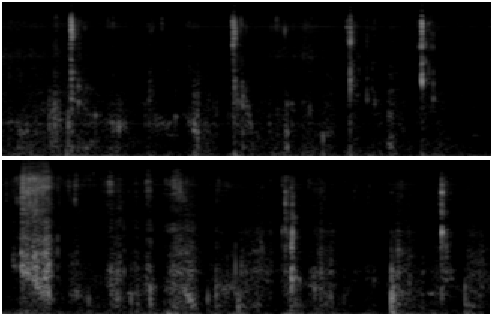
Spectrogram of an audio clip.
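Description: A person chewing crispy fried tamban (sardinella) close to the microphone: irregular crisp crunches as the fried fish and its bones break, with one longer, louder crunch about halfway through.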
